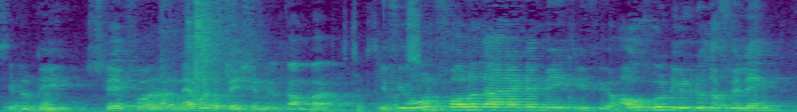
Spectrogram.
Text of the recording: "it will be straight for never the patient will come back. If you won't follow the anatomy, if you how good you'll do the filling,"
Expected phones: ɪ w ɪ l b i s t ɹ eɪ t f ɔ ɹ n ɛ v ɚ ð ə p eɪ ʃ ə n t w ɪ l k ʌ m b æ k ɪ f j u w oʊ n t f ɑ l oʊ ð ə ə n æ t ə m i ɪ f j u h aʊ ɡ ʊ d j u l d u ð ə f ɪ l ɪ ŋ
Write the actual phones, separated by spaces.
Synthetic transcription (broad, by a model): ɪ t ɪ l b i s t eɪ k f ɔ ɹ n ɛ v ɚ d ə p eɪ ʃ ə n t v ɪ l k ʌ m b æ k ɪ f j u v oʊ n t f ɑ l oʊ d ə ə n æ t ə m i ɪ f j u h aʊ ɡ ʊ d j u l d u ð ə f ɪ l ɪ ŋ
